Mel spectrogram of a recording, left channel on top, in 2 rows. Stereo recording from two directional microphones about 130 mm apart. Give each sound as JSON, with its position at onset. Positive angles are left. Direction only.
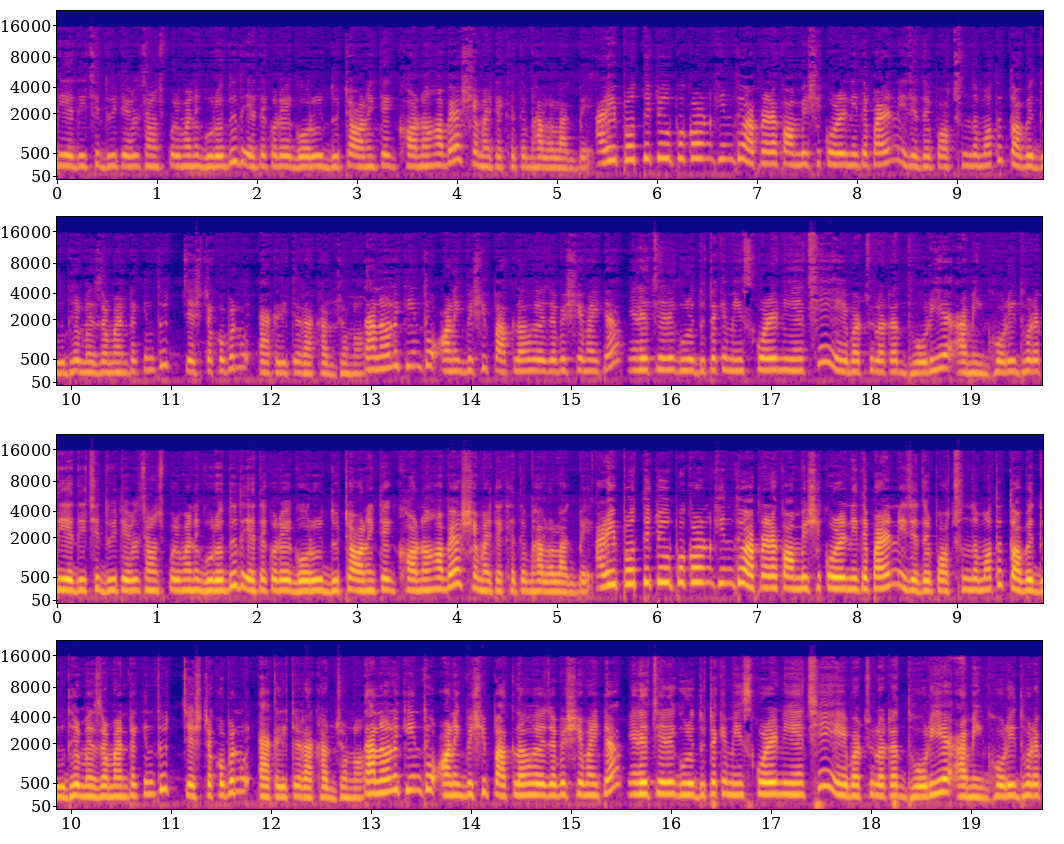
{"t": 0.0, "sound": "a woman's voice", "side_deg": -40}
